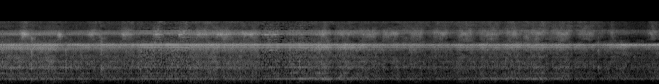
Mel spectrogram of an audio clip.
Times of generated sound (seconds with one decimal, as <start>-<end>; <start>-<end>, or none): 0.0-1.4; 1.9-2.6; 3.1-6.6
